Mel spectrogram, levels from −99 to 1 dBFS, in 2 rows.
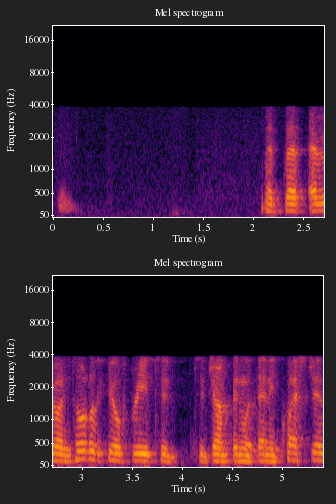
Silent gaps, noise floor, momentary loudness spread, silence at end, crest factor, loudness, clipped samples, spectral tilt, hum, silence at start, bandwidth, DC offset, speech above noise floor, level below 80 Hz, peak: none; -68 dBFS; 9 LU; 0 s; 20 dB; -27 LUFS; under 0.1%; -11 dB/octave; none; 0.05 s; 4 kHz; under 0.1%; 42 dB; -58 dBFS; -8 dBFS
